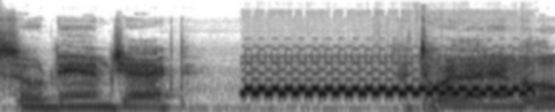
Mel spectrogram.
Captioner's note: phone rings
